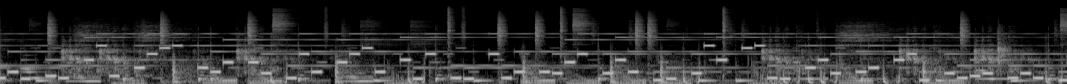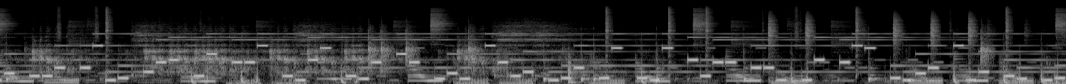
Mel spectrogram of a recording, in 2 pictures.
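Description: Programmed electronic music: quick, short synthesizer notes hopping in pitch over a low bass line, with sharp percussive clicks throughout.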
